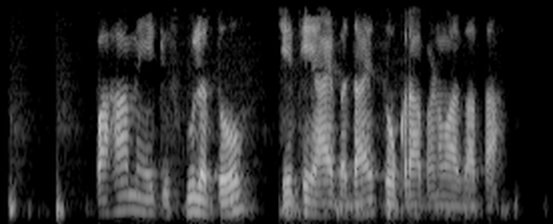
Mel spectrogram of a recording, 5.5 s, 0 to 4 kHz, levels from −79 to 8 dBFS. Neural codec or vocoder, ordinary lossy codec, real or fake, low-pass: none; AAC, 32 kbps; real; 3.6 kHz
